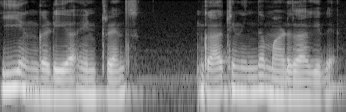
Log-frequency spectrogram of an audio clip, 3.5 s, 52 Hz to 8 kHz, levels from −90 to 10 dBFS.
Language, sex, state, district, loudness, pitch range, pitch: Kannada, male, Karnataka, Bangalore, -13 LUFS, 115-125 Hz, 115 Hz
